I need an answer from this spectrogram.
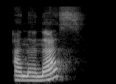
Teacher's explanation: you're going to link the N with the a so you're going to be saying Nas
